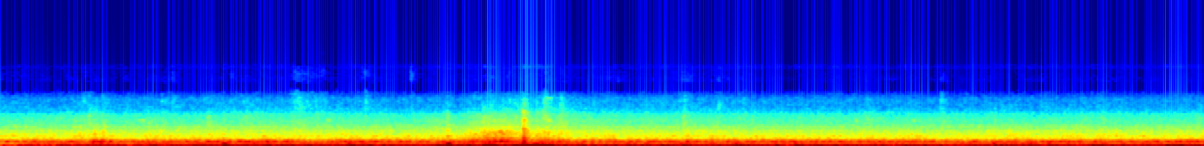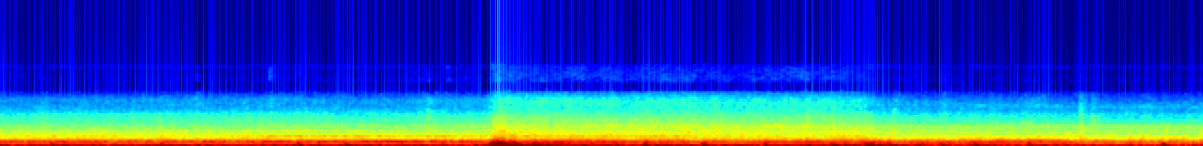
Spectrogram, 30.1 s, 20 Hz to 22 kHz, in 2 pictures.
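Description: Interior running sound of a JR East E233 series 0 electric commuter train at speed: a steady rumble of wheels on rail with a steady whine above it. Two short, louder knocks come about six and twenty-one seconds in.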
